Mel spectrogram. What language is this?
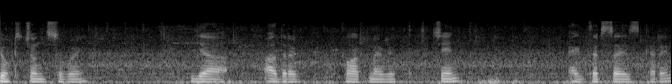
Kashmiri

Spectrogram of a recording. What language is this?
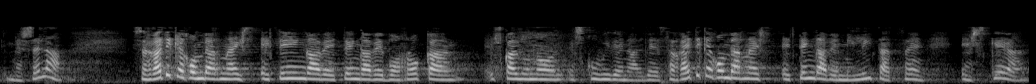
Basque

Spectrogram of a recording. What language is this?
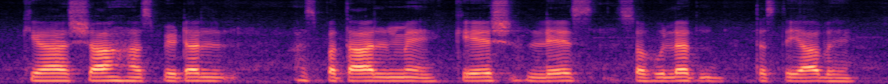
Urdu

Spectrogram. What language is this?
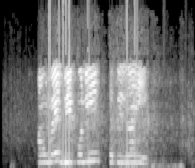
Od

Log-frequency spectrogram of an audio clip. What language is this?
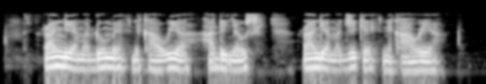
Swahili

